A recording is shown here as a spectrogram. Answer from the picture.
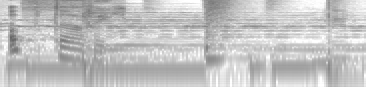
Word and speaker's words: оптовий: разом правильний варіант разом оптовий чи оптовий правильний наголос оптовий випадок чи випадок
